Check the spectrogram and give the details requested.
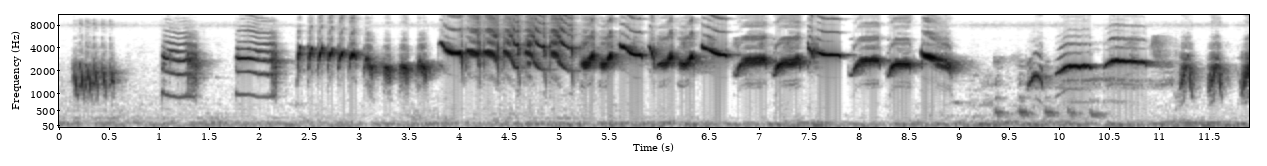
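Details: Hwamei delivering đảo âm song for voice training: a few separate sharp upslurred whistles, then a dense, varied stream of rapid ringing notes and trills, closing with softer scattered phrases.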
